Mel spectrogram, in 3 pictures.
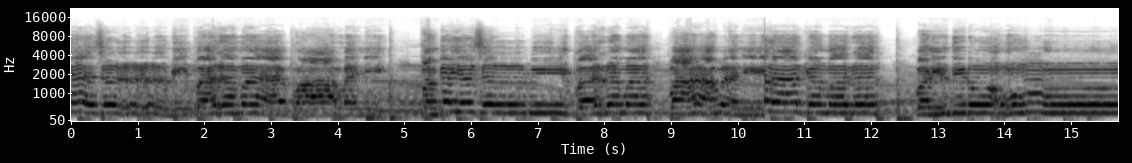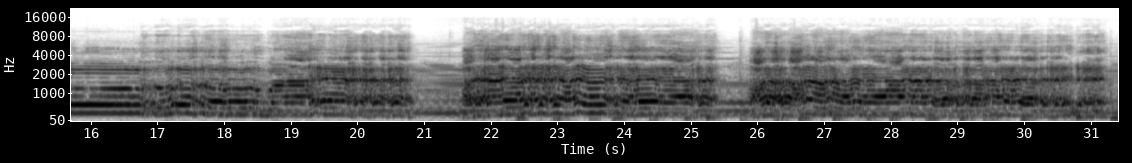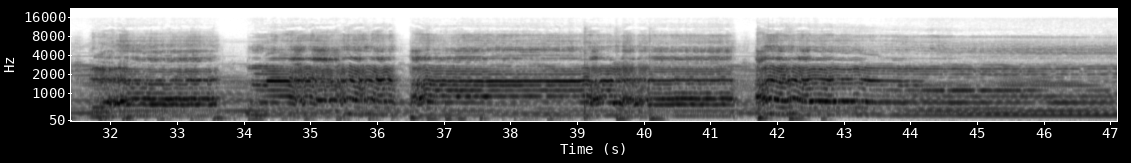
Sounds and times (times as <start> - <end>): Tabla: 0.0 - 47.1.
